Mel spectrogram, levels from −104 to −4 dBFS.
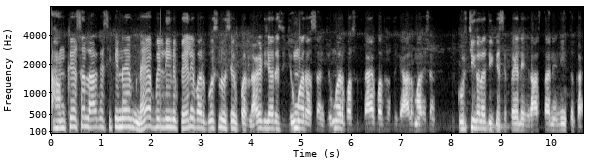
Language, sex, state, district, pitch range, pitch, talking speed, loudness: Halbi, male, Chhattisgarh, Bastar, 140-185 Hz, 165 Hz, 185 wpm, -15 LUFS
